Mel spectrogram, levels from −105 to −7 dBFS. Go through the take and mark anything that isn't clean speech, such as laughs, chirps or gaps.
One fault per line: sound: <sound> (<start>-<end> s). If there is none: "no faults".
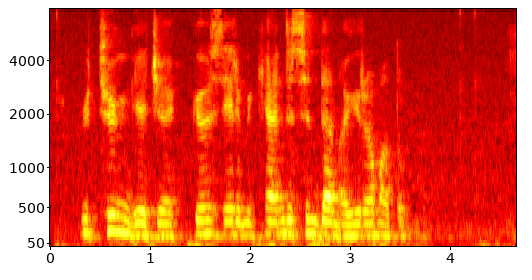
no faults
